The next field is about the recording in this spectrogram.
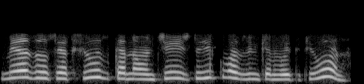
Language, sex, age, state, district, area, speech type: Kashmiri, female, 45-60, Jammu and Kashmir, Baramulla, rural, conversation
